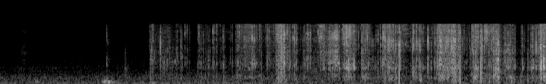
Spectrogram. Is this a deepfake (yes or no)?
yes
